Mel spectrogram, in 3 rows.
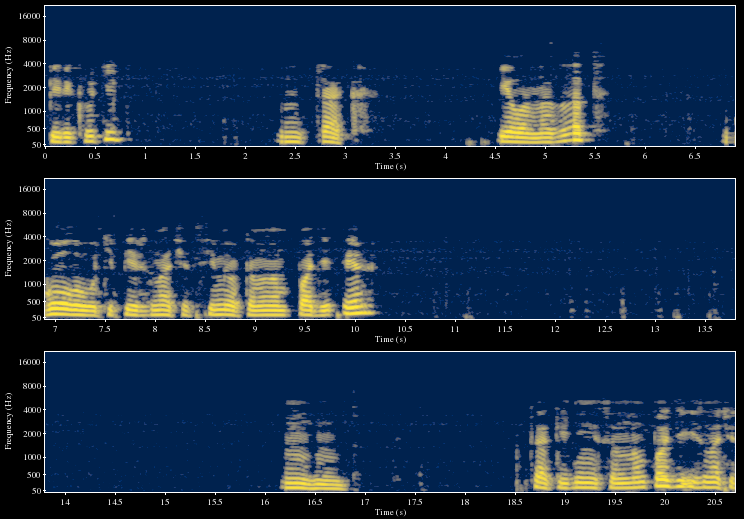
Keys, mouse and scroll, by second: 1.7 click, 4.1 r, 5.8 middle click, 7.3 click, 8.3 KP_7, 9.7 r, 11.1 middle click, 11.1 scroll up 1, 13.1-13.6 scroll down 2, 13.6 middle click, 17.4 click, 17.4 middle click, 18.5 KP_1, 20.6 g.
